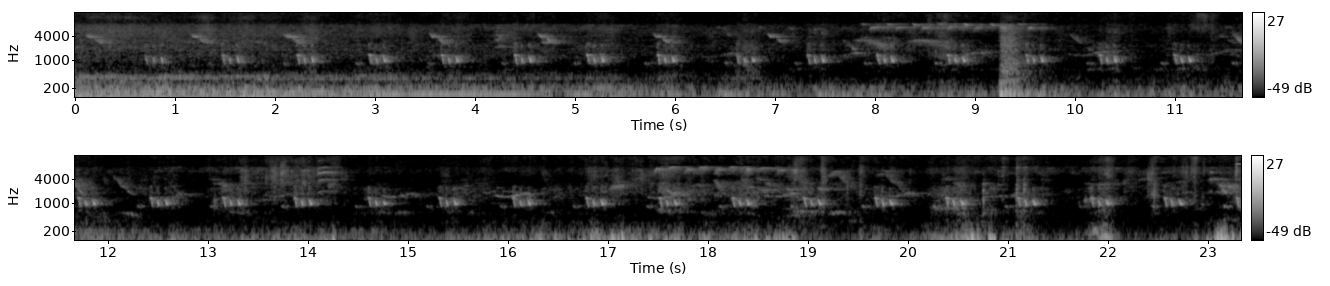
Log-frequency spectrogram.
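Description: A bird repeating one short note over and over at an even pace, about two notes a second, with a single knock about nine seconds in.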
